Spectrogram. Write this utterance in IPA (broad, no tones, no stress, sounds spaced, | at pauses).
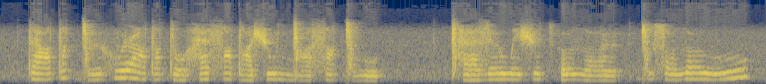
t æ dˤ e ɡ͡ǀ ø x u ʕ ɑ dˤ ø t o h æ s æ dˤ æ ʃ u ŋ͡ǀ ɑ s ɑ ɡ͡ǀ u | ǀʰ æ z ø w e ʃ ø t͡sʼ u ðˤ ø | ɡ͡ǀ u s o ðˤ o w u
